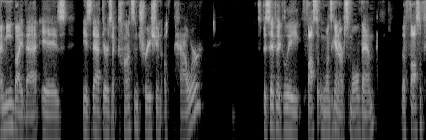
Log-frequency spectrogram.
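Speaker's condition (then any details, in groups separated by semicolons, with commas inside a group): No condition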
